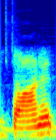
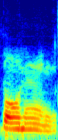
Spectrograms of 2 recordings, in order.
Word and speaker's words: Bonnet: Everybody says Bonnet, but it's actually pronounced Bonnet.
